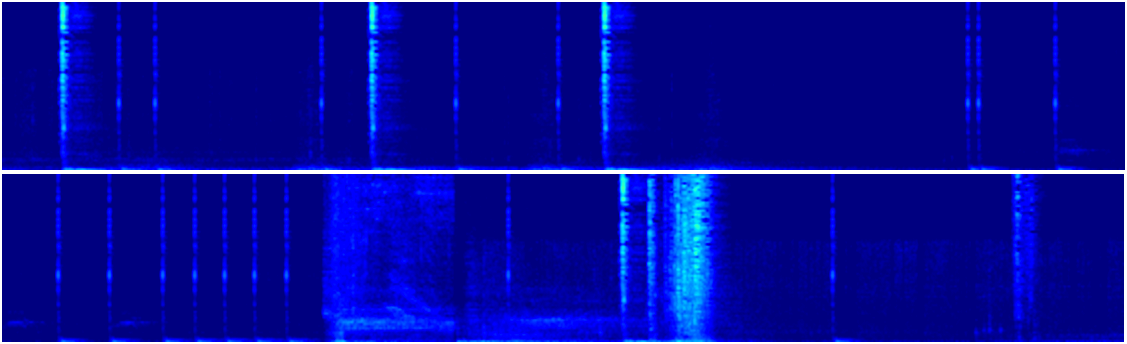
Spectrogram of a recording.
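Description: Short interface clicks sound as menu items are selected.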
